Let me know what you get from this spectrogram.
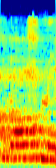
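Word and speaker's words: flour: इसका मतलब तो आटा, उसका उच्चारण होगा फ्लावर। इसका भी सेम होगा फ्लावर, ठीक है। इस सेम दोनों का उच्चारण एक जैसा होगा, लेकिन अर्थ अलग है।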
